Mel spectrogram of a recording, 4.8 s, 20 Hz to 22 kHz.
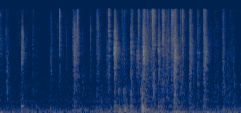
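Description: Irregular knocks and clatter of a Six Chuter P3 Lite powered-parachute cart's frame and wheels as it is pulled up into an enclosed plywood trailer, over a low steady rumble; the loudest knocks come a little before and after the middle.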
